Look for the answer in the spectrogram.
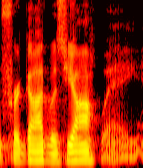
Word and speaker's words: Yahweh: And what scholars think today is this name, Yahweh, is really almost a breath. It's breathing in, yah, and breathing out, way.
